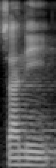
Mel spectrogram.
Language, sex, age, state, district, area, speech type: Manipuri, male, 18-30, Manipur, Kakching, rural, spontaneous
